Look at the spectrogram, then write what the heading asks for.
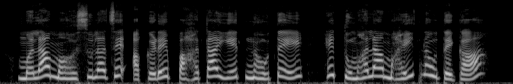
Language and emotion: Marathi, surprised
